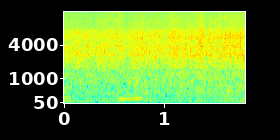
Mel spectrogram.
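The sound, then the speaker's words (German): A steady, dense hiss of rushing water that sounds just like heavy rain, loud and constant throughout with no breaks and no voices. “Und jetzt hat es eine Zeit lang ist es voll, in den Regen und dann geht es wieder in, Wellen, in die Wellen über.”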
